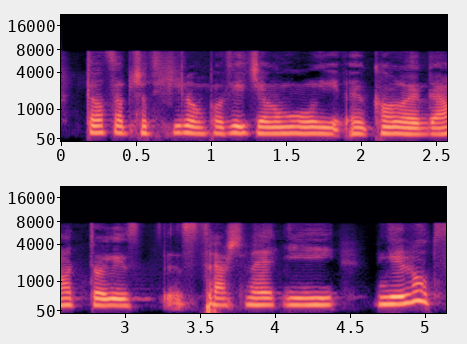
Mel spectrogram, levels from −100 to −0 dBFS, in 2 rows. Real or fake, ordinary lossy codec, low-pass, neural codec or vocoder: fake; none; none; codec, 16 kHz, 1 kbps, FreqCodec, larger model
